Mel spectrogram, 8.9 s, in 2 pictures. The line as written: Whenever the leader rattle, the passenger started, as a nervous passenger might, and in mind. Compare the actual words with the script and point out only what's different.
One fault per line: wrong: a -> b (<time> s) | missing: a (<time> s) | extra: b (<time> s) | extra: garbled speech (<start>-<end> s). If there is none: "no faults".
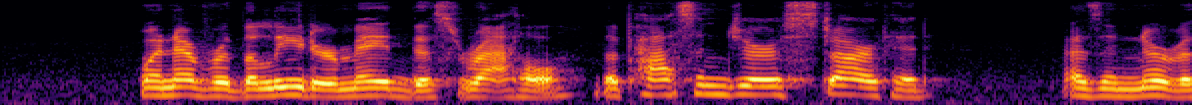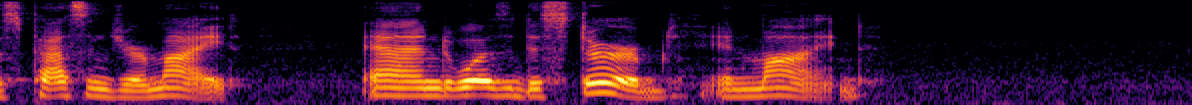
extra: made this (1.3 s)
extra: was disturbed (6.2 s)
